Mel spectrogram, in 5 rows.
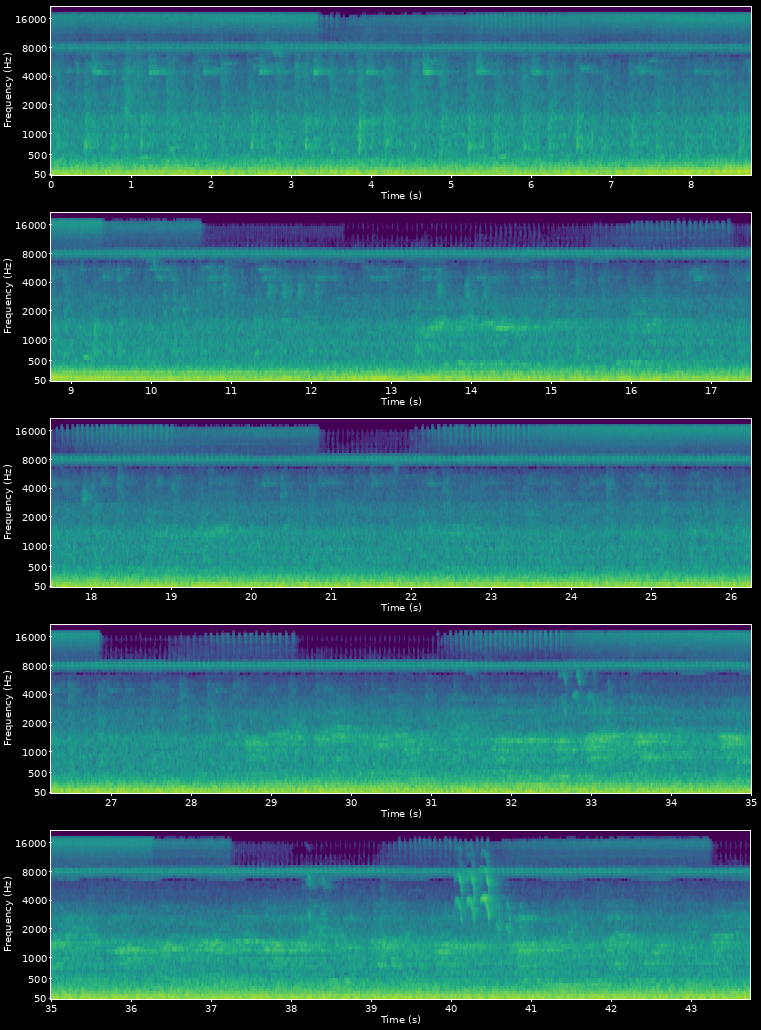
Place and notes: Dwight D. Eisenhower Presidential Library, Museum and Boyhood Home, S E 4th St, Abilene, KS - Plaza (Distant Concert & Museum Echo)
Near the museum, a horse and carriage passes, followed by strains of music from a concert held during the Trails, Rails & Tales festival. A slight echo can be heard, reflected from the southwest corner of the museum. Stereo mics (Audiotalaia-Primo ECM 172), recorded via Olympus LS-10.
